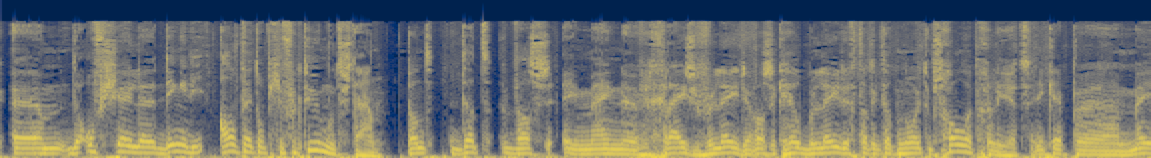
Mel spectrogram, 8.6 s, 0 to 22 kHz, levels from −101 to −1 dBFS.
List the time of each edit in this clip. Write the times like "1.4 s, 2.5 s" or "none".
none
